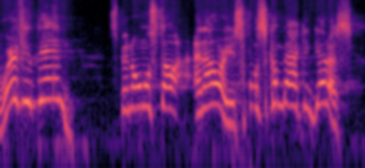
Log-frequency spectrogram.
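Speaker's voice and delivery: high-pitched scolding tourists; hammed-up impatient demand from a waiting group; indignant complaint.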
